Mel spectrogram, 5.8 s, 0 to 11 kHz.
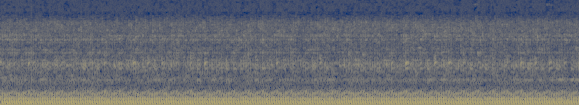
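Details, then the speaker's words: Yamaha F225XB outboard newly installed on a 21 ft pilothouse boat, fresh 20W-40 oil, running out of the water: steady even idle, low drone with light regular mechanical patter, loud but no misses or knocks; healthy. "Alright, it sounds really loud. Maybe when it's in the water it's not gonna sound that loud, but that sounds loud. Alright, it's running perfect."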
